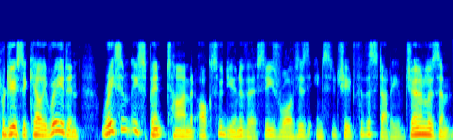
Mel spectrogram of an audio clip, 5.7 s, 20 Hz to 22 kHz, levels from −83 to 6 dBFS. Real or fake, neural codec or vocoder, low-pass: real; none; 7.2 kHz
